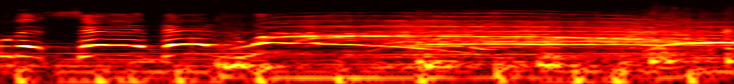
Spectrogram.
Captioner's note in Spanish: Aplausos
